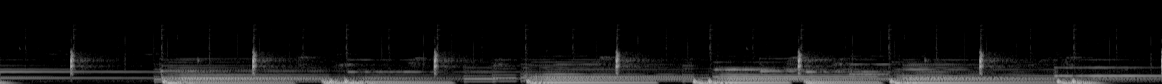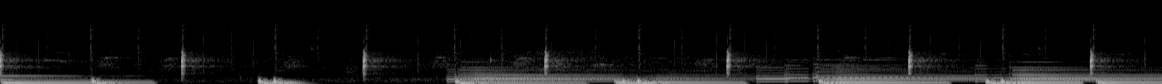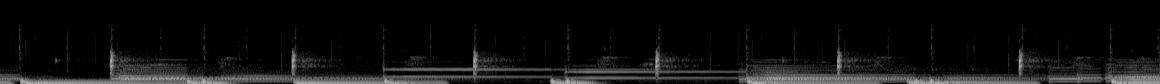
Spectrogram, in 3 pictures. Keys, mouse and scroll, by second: 0.2 double click, 0.6 middle click, 1.4 double click, 2.4 middle click, 4.6 double click, 5.2 middle click, 5.5 double click, 5.8 ctrl+middle click, 6.8 double click, 7.3 middle click, 8.5 shift+middle click, 8.7 ctrl+middle click, 9.3 s, 9.7 right click, 10.6 double click, 14.6 middle click, 17.7 double click, 18.0 middle click, 18.5 double click, 19.8 ctrl+middle click, 20.0 middle click, 20.2 ctrl+middle click, 20.4 shift+middle click, 20.6 middle click, 21.1 middle click, 22.9 1, 23.8 r, 24.4 ctrl+click, 24.7 g, 25.0 ctrl+click, 27.6 middle click, 30.1 s, 30.8 double click, 31.8 middle click, 32.2 double click, 33.1 middle click, 33.8 double click.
